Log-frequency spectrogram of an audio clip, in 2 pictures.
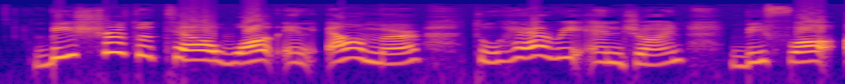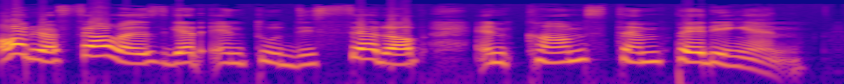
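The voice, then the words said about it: Haitian-accented English. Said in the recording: “my accent, once again, my come off like you didn't understand something that I said ... most of my friends got an accent just like me. We're from Haiti ... I got a funny accent”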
